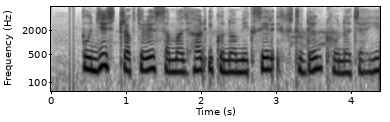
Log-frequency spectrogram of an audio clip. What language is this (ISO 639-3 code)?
mag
